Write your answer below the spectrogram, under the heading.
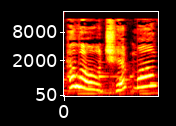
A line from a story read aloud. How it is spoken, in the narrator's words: he said drowsily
